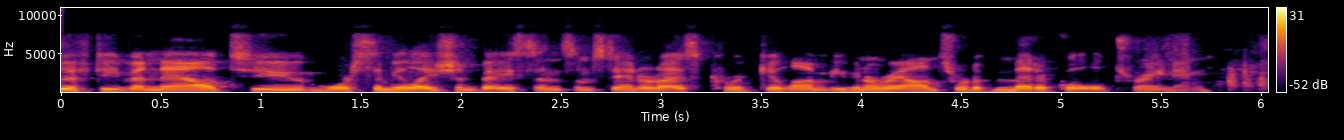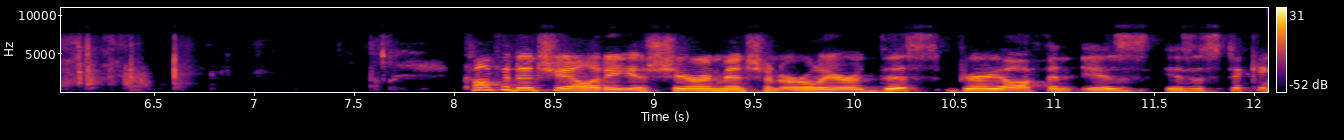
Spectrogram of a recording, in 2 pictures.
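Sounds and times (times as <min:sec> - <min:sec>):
quick breath: 0:07.6 - 0:08.0.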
